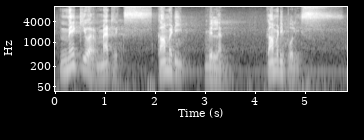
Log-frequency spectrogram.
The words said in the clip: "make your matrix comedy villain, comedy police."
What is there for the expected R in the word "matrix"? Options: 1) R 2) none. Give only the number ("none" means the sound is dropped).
1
